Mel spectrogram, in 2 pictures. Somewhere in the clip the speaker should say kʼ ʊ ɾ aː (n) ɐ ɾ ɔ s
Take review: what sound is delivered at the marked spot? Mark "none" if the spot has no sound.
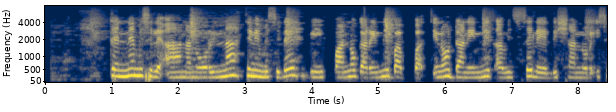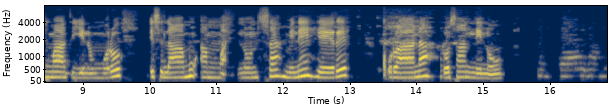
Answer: n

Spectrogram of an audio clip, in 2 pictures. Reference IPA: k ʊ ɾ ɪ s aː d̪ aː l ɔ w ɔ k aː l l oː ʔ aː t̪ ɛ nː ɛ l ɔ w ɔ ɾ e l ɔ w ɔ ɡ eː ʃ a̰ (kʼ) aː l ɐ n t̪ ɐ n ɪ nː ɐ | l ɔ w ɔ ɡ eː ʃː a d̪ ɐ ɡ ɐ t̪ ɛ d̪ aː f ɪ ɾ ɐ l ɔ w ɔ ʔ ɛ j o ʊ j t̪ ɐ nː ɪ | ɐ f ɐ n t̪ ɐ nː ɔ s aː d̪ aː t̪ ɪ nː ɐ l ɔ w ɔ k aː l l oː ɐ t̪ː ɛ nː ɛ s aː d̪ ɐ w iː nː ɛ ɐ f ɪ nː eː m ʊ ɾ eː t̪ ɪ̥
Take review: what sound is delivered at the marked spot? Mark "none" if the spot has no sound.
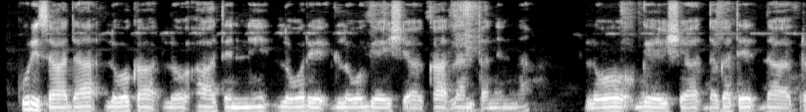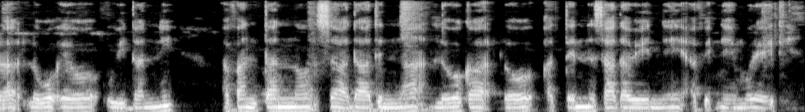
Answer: k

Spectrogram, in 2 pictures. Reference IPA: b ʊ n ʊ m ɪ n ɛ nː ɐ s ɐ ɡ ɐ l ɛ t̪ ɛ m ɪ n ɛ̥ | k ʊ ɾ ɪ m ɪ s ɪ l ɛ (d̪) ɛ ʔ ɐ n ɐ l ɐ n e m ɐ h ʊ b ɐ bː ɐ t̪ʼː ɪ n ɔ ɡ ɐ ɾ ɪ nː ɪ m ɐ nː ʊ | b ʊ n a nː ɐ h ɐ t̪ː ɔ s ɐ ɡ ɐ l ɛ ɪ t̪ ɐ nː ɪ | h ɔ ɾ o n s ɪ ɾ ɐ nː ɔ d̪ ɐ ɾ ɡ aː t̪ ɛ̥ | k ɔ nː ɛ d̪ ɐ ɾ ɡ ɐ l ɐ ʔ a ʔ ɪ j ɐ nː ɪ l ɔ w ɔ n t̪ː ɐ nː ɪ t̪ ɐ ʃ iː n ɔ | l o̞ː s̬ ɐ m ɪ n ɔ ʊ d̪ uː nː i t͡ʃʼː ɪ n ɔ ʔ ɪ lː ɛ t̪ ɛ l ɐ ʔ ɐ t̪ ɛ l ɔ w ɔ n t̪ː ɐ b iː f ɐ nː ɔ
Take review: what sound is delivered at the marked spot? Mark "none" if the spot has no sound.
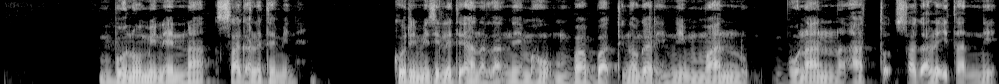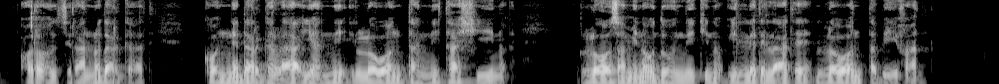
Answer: t̪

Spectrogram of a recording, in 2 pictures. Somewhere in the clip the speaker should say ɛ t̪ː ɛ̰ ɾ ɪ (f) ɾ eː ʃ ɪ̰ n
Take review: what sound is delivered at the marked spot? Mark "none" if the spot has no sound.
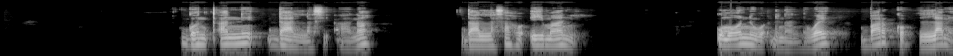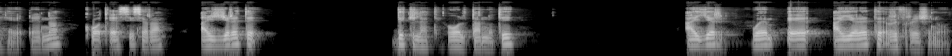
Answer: f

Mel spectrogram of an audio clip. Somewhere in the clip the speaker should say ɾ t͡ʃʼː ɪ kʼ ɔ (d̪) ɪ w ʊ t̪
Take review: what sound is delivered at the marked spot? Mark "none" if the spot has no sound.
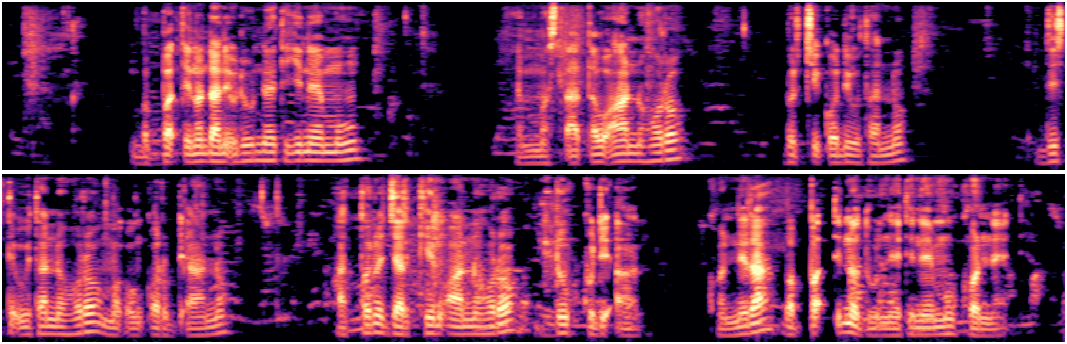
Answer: d̪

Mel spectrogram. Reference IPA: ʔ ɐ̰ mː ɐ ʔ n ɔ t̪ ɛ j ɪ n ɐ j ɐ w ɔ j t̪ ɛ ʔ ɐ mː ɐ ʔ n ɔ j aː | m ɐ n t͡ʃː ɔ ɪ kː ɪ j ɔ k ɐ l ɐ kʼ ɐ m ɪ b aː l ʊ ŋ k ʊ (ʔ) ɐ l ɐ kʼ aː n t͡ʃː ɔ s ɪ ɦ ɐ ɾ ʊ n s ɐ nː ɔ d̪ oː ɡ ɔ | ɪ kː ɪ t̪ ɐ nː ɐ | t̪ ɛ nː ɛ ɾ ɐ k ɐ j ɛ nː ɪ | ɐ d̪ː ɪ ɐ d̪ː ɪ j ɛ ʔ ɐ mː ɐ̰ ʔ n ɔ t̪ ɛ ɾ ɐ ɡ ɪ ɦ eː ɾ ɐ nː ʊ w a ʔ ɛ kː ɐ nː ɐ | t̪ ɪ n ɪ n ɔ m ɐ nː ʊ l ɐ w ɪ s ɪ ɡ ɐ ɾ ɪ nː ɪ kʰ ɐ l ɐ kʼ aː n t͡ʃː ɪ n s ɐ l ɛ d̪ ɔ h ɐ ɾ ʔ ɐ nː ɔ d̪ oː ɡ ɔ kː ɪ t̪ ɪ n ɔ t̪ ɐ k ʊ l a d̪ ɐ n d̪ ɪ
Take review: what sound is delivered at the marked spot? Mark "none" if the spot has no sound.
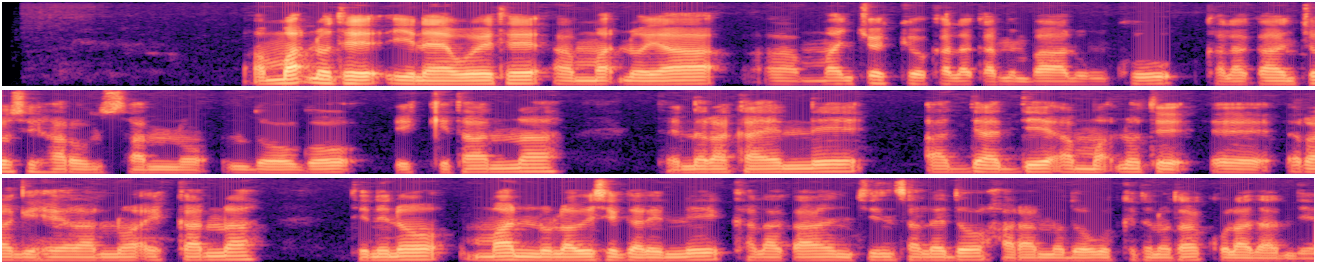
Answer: k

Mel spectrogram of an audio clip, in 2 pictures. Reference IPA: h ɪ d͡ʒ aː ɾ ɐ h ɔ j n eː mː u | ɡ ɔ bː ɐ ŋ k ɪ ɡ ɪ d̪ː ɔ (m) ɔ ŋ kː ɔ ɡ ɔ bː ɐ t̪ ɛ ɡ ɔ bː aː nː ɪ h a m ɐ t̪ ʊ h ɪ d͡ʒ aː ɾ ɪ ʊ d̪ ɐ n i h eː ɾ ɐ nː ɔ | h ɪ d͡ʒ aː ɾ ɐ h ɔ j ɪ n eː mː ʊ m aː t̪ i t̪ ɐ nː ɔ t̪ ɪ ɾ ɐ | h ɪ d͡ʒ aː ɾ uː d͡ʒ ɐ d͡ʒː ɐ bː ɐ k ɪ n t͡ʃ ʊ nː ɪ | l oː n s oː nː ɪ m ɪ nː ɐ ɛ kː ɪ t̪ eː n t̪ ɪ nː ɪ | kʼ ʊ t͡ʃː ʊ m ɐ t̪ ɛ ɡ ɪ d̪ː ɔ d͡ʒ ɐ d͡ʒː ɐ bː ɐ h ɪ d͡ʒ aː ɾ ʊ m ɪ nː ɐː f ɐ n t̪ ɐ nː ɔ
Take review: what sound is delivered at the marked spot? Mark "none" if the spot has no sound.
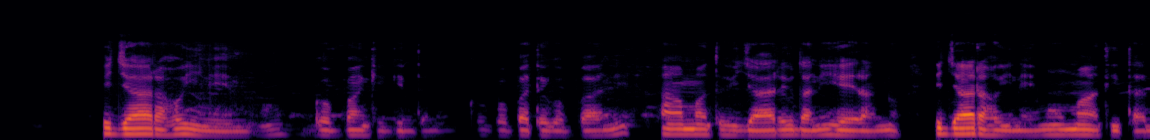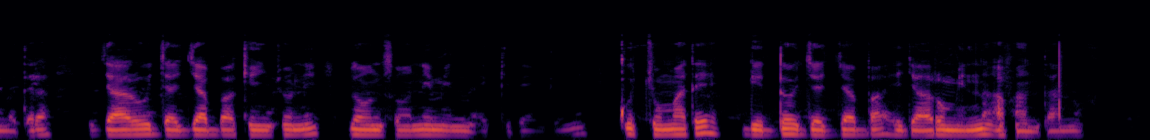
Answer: n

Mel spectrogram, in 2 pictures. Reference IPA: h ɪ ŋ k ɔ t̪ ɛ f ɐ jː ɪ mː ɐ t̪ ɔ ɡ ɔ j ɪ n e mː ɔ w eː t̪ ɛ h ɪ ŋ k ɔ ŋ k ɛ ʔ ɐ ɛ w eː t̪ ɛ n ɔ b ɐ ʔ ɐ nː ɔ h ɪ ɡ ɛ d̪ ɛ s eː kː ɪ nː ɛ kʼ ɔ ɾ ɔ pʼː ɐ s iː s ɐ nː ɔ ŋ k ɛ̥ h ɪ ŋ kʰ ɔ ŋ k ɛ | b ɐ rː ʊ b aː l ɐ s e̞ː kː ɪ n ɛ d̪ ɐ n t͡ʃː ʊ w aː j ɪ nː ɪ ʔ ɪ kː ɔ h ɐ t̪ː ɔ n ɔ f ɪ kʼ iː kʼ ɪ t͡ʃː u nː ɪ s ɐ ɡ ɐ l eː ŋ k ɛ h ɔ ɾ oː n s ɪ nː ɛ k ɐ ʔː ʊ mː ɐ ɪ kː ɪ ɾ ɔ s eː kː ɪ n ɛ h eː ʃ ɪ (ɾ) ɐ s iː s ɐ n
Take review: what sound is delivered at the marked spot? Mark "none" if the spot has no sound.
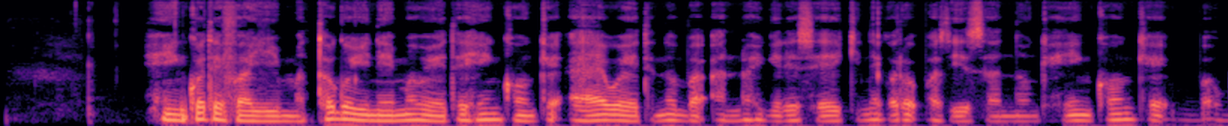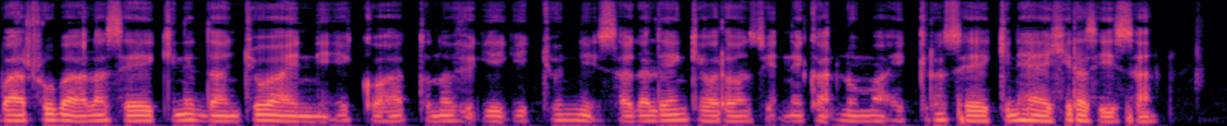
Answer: ɾ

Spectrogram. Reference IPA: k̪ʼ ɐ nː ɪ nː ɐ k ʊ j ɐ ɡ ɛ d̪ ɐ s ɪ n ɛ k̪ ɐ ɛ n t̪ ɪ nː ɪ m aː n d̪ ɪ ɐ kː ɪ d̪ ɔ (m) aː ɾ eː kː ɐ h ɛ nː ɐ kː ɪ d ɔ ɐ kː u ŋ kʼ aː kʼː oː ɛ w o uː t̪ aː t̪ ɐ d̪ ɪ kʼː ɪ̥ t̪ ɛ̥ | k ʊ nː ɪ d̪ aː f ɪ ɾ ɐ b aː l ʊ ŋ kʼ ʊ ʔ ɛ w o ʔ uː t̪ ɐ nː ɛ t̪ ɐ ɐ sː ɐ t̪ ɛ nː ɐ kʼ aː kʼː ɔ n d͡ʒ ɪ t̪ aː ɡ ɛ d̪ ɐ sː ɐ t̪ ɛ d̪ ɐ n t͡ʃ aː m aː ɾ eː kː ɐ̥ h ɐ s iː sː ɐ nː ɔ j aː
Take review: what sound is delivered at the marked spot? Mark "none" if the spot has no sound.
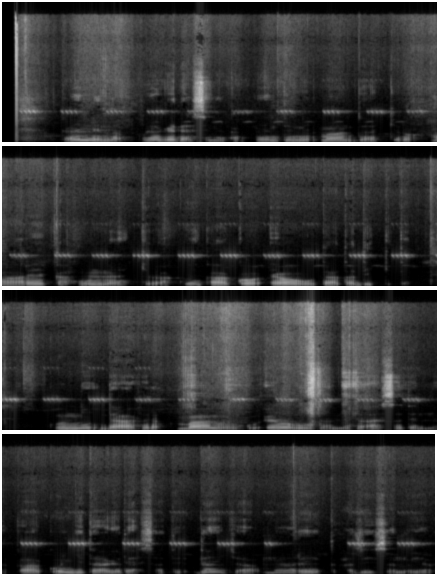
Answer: m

